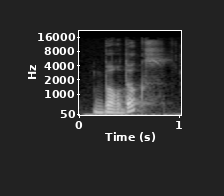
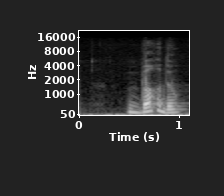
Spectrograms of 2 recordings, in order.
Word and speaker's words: Bordeaux: Bordeaux. Et non pas Bordeaux, le X est silencieux. Bordeaux.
